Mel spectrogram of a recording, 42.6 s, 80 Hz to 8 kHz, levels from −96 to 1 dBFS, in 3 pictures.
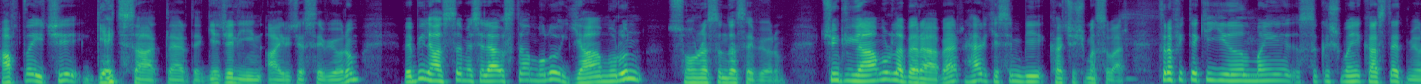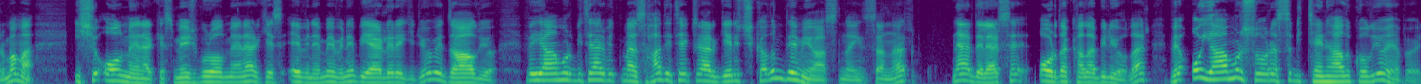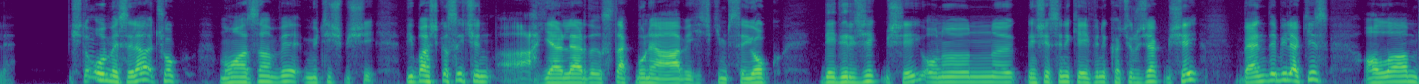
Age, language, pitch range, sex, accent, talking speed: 40-59, Turkish, 125-170 Hz, male, native, 135 wpm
